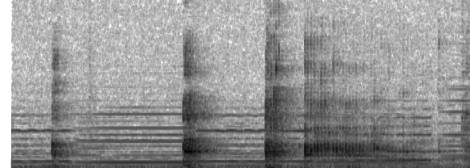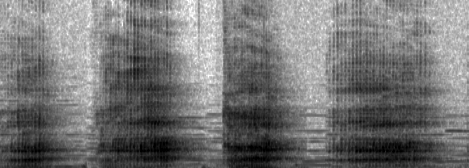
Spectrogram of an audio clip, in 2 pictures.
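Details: A run of about eight deep, drawn-out, rumbling burps, the later ones long and loud, over background music; belching.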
